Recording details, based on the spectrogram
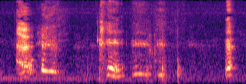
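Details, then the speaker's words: Girl with a bad case of hiccups: several sharp, voiced hiccups at irregular intervals, mixed with brief laughter, in a quiet room. "has the hiccups really bad, and they're funny."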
